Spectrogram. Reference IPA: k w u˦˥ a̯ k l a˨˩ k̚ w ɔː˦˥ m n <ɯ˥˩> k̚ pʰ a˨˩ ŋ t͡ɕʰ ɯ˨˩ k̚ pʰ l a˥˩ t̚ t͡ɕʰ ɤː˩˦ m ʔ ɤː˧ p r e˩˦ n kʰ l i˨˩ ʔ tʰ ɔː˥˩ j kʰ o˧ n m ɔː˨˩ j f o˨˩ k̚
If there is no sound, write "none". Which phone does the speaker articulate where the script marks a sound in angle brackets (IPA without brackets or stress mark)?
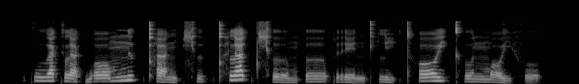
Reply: ɯ˥˩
